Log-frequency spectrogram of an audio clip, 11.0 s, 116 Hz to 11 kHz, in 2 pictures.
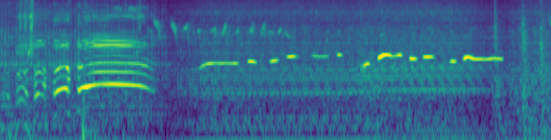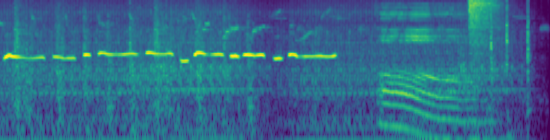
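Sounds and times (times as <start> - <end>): small motor humming: 0.0 - 11.0
high wavering whistle tune: 2.0 - 5.0.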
